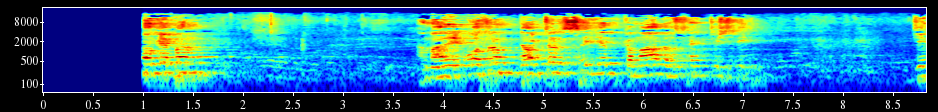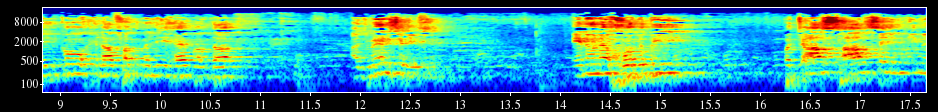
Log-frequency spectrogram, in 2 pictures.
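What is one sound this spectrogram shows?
A middle-aged man speaks into a microphone over loudspeakers, reciting with feeling in a large echoing hall.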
